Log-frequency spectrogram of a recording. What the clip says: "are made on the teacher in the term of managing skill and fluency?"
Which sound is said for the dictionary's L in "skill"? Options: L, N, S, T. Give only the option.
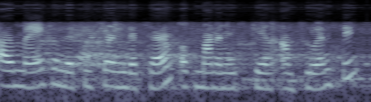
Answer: N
